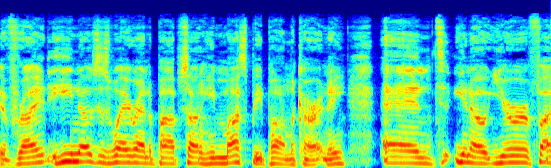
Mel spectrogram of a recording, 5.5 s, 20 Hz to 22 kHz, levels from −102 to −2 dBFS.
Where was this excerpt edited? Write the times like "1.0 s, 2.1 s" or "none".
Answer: none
